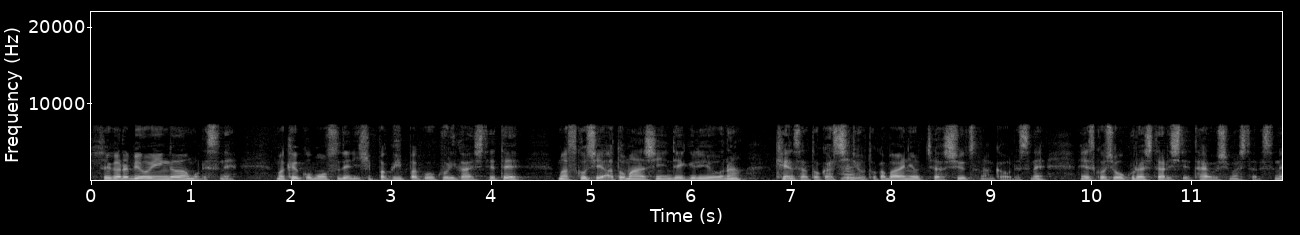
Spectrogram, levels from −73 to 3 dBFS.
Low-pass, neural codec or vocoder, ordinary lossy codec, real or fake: 7.2 kHz; none; none; real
